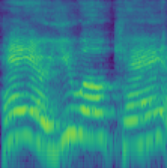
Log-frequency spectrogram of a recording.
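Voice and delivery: very high, play-acted shout. Retelling a passerby calling out to them on the rocks: imitating someone yelling. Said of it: "yelling at me".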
